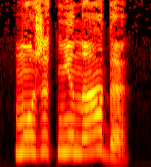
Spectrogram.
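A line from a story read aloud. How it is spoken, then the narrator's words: Pitiful question. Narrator (Russian): жалким голосом спросила Снежка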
